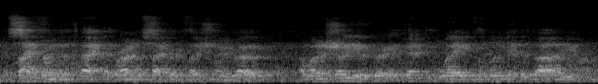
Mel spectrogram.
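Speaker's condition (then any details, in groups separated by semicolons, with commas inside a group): No condition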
